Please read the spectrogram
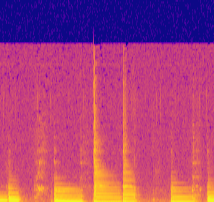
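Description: Acoustic guitar played one note at a time on its low strings, a repeating bass figure of about five plucked notes. Each note starts sharply and rings for half a second to a second before the next.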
